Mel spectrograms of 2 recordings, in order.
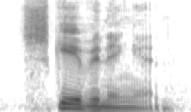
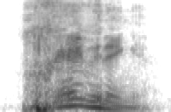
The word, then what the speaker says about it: Scheveningen: If you and I looked at it written, you would phonetically pronounce it Scheveningen. Okay, if you were a Dutch person, you would pronounce it Scheveningen.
